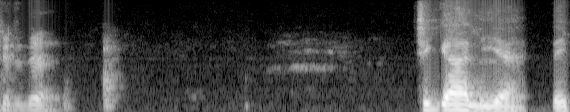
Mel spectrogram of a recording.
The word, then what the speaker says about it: Kigali: How is Kigali? How do they pronounce it there? Chigali. Yeah, they pronounce Oh, it yeah.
